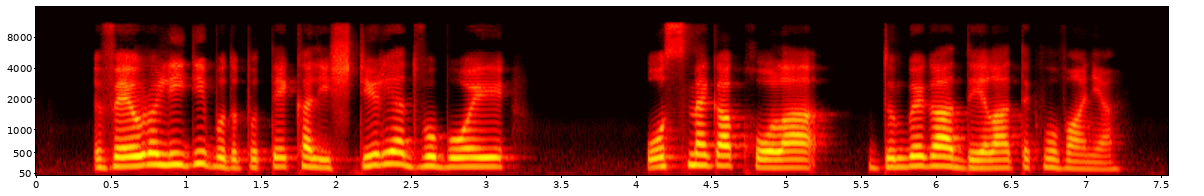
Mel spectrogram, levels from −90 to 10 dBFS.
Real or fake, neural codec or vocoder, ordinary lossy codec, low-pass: fake; codec, 24 kHz, 0.9 kbps, WavTokenizer, large speech release; none; 10.8 kHz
